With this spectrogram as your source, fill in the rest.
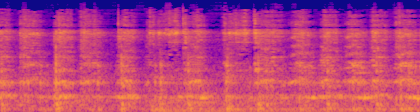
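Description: Flour stirred into hot oil in a pan for Egyptian mafatka, a continuous close scraping and rubbing of a spoon against the pan in rhythmic strokes.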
